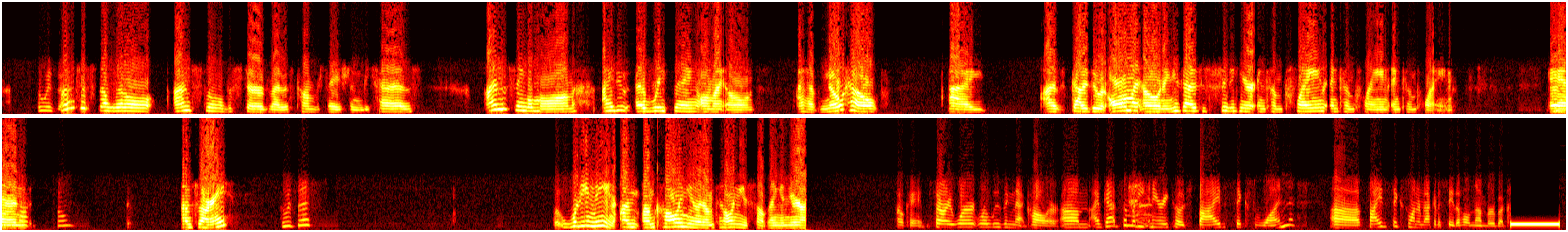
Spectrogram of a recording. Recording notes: Prank Phone Calls.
